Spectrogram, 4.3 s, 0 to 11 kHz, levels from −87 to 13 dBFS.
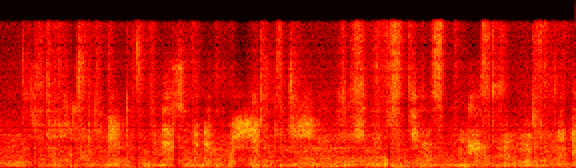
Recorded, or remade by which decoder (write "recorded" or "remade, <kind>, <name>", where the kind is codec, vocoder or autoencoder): remade, codec, SNAC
